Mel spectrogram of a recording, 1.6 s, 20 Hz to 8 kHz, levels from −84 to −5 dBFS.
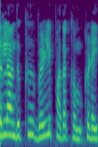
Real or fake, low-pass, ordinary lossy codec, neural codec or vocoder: real; 7.2 kHz; none; none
